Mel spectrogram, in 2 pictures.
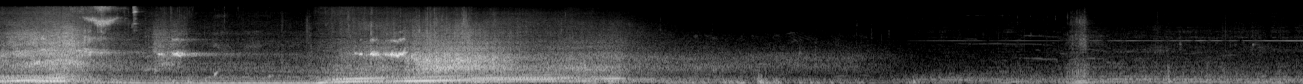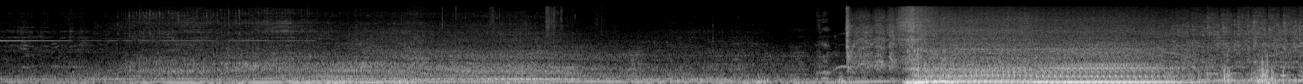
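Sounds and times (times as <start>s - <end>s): car engine running at low revs: 22.2s - 26.0s.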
